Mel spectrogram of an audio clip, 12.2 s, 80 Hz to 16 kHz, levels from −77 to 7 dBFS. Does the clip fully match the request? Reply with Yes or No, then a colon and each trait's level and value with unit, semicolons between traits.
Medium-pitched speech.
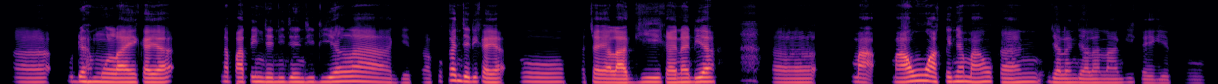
Yes: medium, 180 Hz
